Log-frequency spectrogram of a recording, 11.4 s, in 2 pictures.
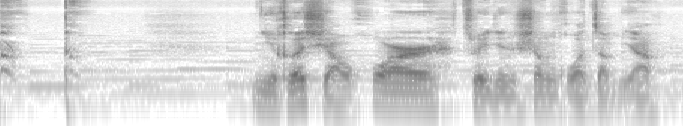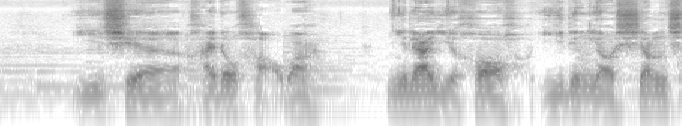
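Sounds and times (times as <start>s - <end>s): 
person coughing: 0.0s - 0.8s
speech: 2.1s - 5.6s, 6.3s - 11.3s.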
